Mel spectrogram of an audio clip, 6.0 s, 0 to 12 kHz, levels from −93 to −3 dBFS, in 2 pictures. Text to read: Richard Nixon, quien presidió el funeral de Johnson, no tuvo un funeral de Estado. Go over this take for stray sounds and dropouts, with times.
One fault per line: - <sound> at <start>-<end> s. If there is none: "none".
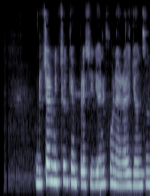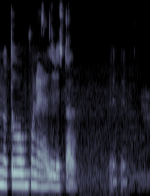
- laugh at 5.2-5.6 s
